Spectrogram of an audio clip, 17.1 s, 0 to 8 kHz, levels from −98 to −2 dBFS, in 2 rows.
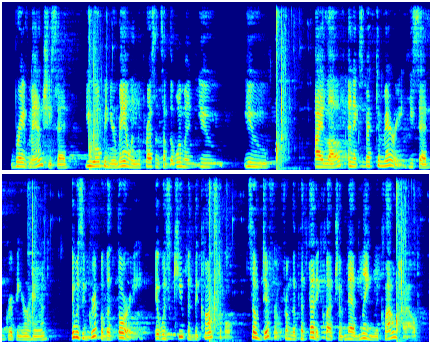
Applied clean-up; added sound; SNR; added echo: classical method WPE with log-MMSE.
